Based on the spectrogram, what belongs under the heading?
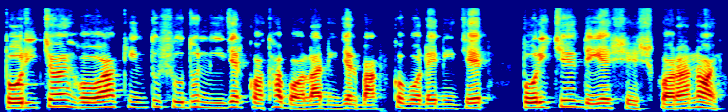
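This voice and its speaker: A man's voice: on the high side, a little mellow. A man with a Bangladeshi accent teaching a spoken English lesson in an online class, explaining patiently and often checking with the students.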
